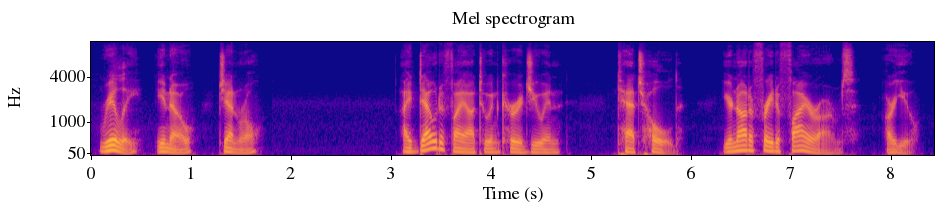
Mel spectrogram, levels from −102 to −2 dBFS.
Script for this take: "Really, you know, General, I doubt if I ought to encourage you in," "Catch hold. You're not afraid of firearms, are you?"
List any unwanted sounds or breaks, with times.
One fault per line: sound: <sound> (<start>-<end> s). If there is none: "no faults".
no faults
